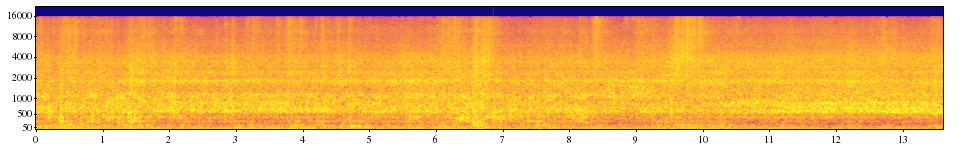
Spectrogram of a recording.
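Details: Bd264 481 coach (built 1979) on Görlitz V bogies many kilometres since last overhaul, evening express at speed over uneven line 190 near Hluboká nad Vltavou–Číčenice; loud continuous rattling and clatter as worn brake rigging jumps.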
